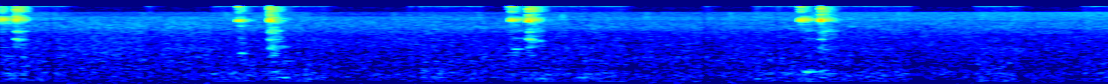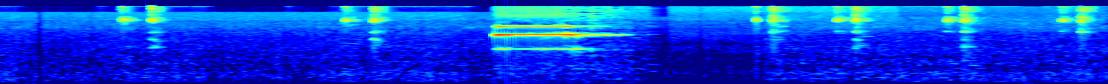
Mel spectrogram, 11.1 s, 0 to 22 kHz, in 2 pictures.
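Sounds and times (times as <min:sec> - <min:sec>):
faint clicks: 0:06.1 - 0:06.5, 0:07.2 - 0:07.6, 0:09.3 - 0:11.0
short electronic beep: 0:08.0 - 0:08.7.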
